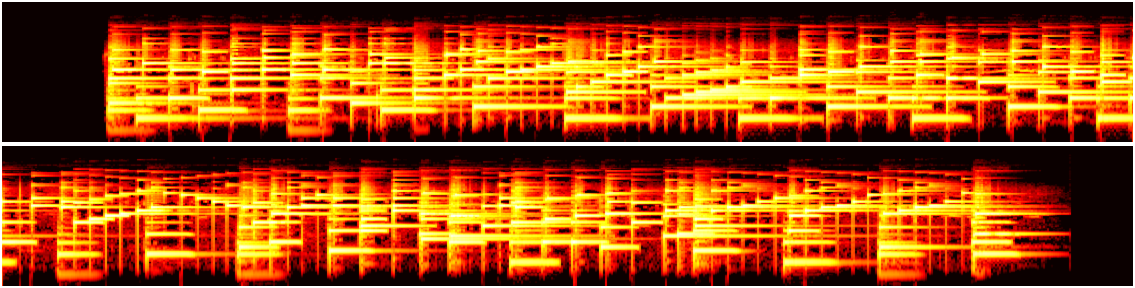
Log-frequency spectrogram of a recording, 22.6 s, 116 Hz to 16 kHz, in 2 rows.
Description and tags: The Band Played On Clockwork Chime
I'm back with some more clockwork chimes. This one is from an old Nichols Electronics music box called the Mark IV. This particular song has been edited by me in Audacity so that all the bass below 200HZ is cut, and the highs roll off at 16K, so that this song is now suitable for playing on outdoor PA horns. Use this song for ice cream vending if you want to. Enjoy.
Chimes, Ice-cream-vending, Old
